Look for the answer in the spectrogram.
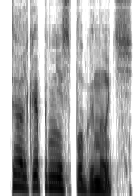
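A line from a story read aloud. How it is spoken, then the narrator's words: Through gritted teeth. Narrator (Russian): процедил Филин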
